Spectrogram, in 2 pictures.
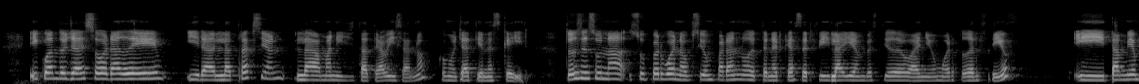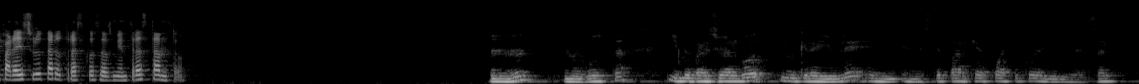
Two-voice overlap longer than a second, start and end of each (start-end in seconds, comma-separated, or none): none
